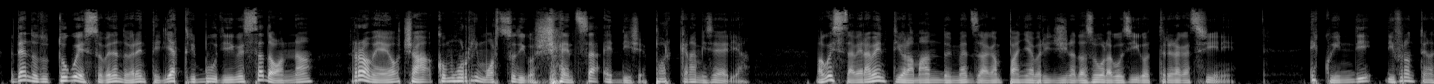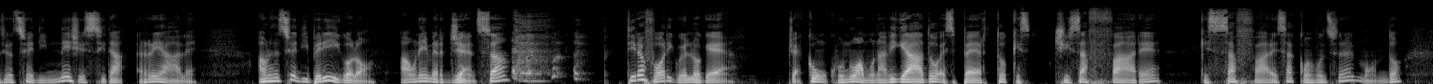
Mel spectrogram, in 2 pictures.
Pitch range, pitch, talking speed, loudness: 95-135 Hz, 110 Hz, 165 wpm, -23 LUFS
